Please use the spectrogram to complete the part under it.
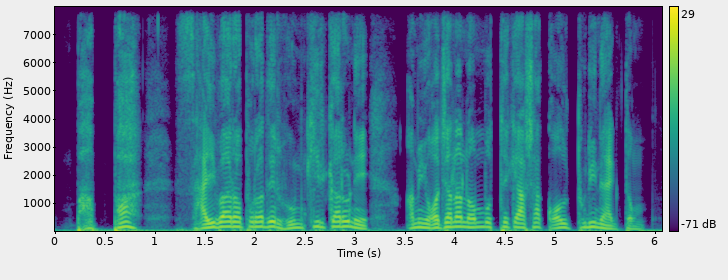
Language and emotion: Bengali, fearful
